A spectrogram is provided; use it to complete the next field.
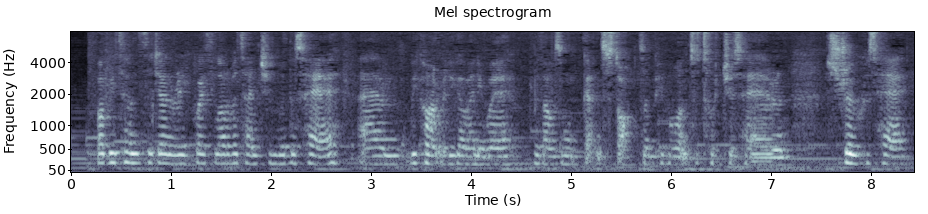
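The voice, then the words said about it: Woman speaking with an accent. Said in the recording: “listen to Mom's accent”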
